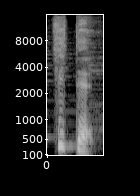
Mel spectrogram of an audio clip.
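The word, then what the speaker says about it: 来て: The next pair is kite and kitte. Kite means come and is pronounced in 2 syllables.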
